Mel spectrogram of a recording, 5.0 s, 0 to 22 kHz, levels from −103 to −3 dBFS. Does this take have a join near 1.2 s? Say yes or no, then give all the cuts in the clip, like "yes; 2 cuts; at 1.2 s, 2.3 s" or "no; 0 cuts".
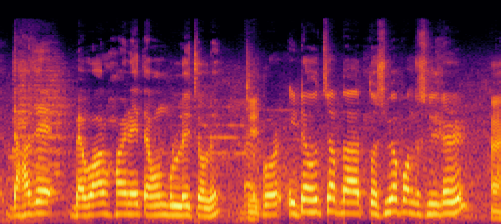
no; 1 cut; at 2.6 s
